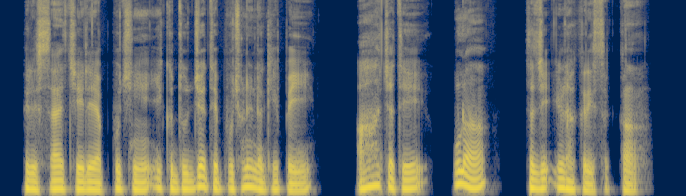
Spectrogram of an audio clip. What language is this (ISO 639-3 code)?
kfs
